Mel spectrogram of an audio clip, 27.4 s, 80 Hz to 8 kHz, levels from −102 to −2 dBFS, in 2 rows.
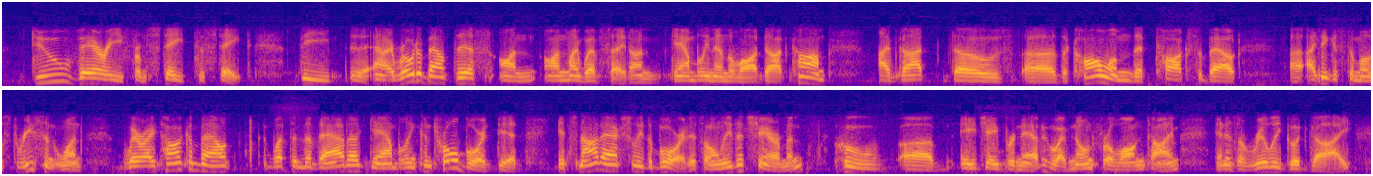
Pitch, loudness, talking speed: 130 Hz, -24 LUFS, 160 wpm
